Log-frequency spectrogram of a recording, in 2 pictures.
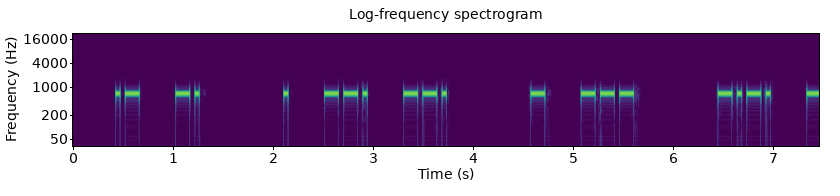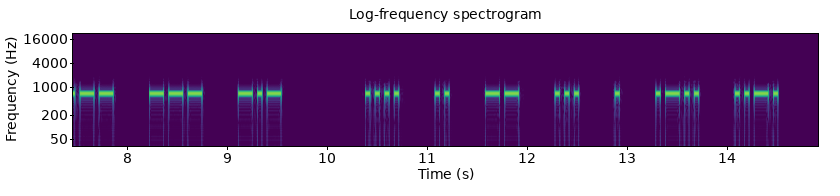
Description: Morse code, heard as a keyed tone, about 25 wpm, spaced as for 16 wpm, 700 Hz. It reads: AN EGG TO COOK HIMSELF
